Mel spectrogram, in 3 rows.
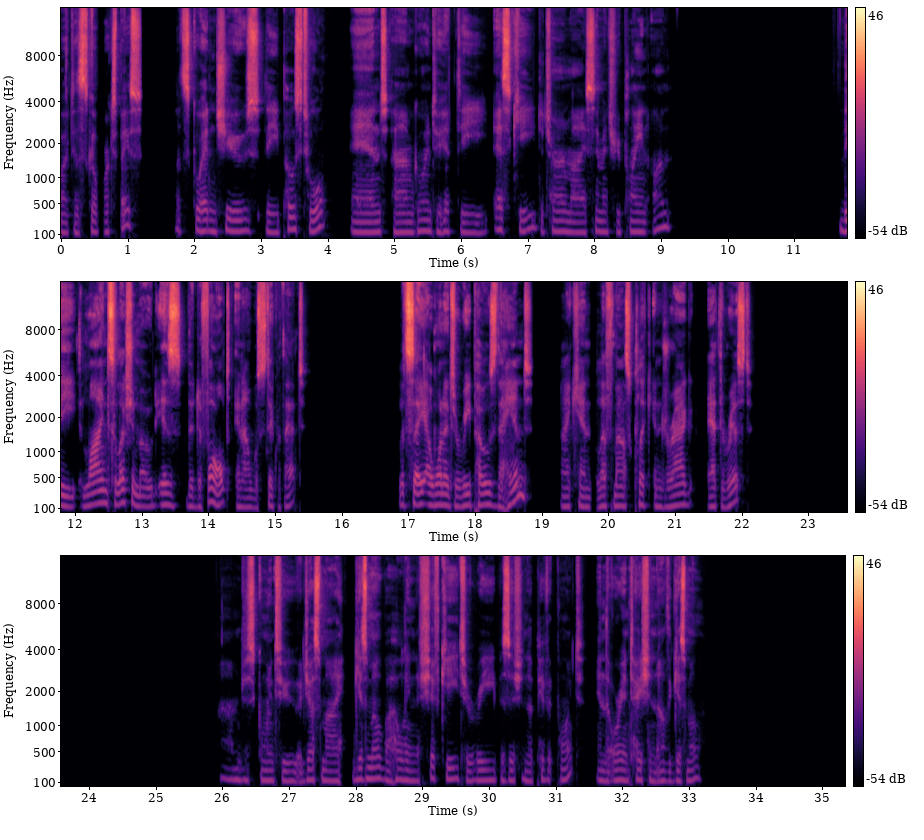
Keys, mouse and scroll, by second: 3.3 click, 7.3 click, 7.8 s, 9.3 s, 10.5 click, 11.8 click, 13.8 click, 16.7 click, 19.9 click, 28.8 shift+click, 31.5 click.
